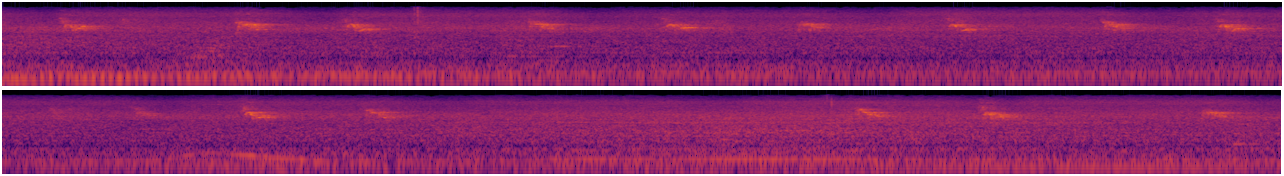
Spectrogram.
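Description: A small bird chirping over and over, short high notes about twice a second with a brief pause a little past the middle, over a steady low hum.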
